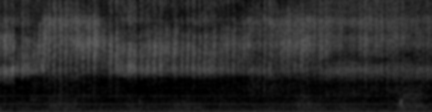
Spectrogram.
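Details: Eastern diamondback rattlesnake rattling continuously while being handled: a steady, dry, high-pitched sizzling buzz that fills the whole stretch without pause, with a faint thin tonal hum underneath.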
